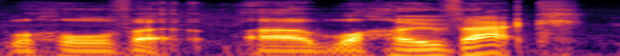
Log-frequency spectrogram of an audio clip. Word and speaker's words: Horvath: And a bit of a note to those watching, and well as casters, VR Horvath, his name is pronounced Wahovac.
